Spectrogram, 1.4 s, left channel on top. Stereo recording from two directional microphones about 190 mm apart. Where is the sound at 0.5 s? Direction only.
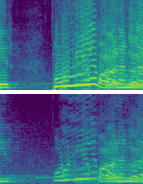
55° left (ahead or behind).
